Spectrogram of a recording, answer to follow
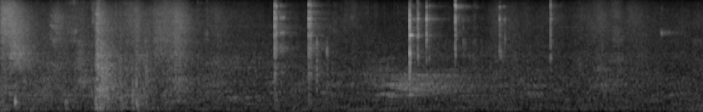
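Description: Light clinks and taps of small glass lab bottles and a glass rod being handled on a tiled bench: a handful of sharp, separate ticks through the middle seconds.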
